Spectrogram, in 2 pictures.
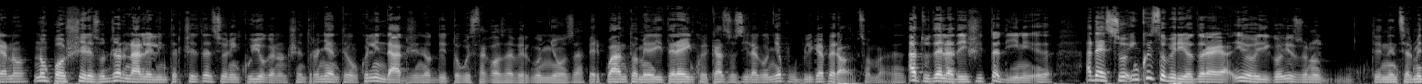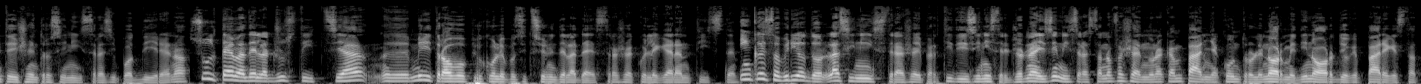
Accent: native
